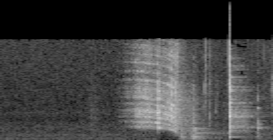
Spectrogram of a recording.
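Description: A vacuum-sealed mason jar lid being pried up with a lid opener: about a second in, a short hiss of air rushing into the jar, then one sharp metallic click as the seal lets go. The hiss is the sign that the jar was holding a vacuum.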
